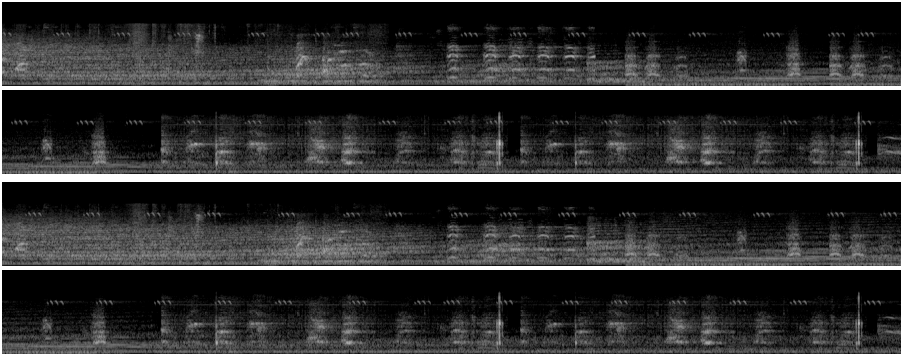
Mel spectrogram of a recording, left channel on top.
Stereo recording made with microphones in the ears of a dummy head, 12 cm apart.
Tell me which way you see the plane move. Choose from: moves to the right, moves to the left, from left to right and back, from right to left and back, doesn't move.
moves to the right.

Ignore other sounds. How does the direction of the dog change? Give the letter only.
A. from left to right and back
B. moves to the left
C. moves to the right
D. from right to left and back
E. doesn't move
E.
